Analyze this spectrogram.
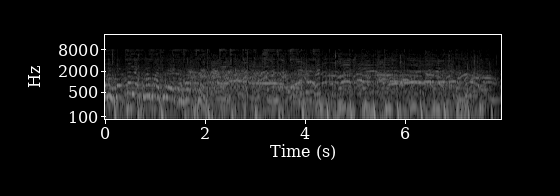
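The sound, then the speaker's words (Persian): A festive crowd celebrating Nowruz in the courtyard of a women's prison in Kyrgyzstan: many voices chattering, shouting and cheering together in a dense, lively babble that stays loud and steady throughout, with higher excited calls rising above the noise. “این آهنگی که میشنوید یا این لوشادی مربوط به جشن در حیات زندان زنان قرقیزستان است.”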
